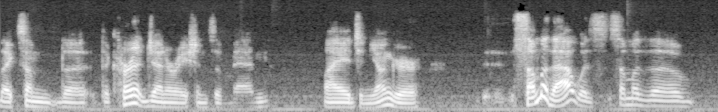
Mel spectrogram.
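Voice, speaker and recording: Using an American accent and a fairly low pitch, a man speaks at a moderate pace with long, frequent pauses. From US Midwest, North Dakota. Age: 40s. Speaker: men's coach and meditation teacher. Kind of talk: podcast interview. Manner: halting, many fillers.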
